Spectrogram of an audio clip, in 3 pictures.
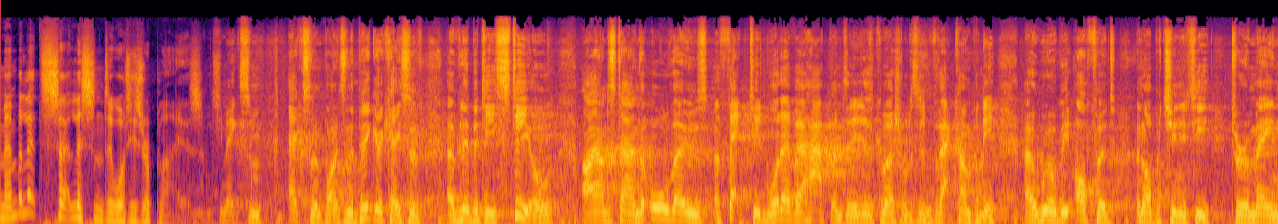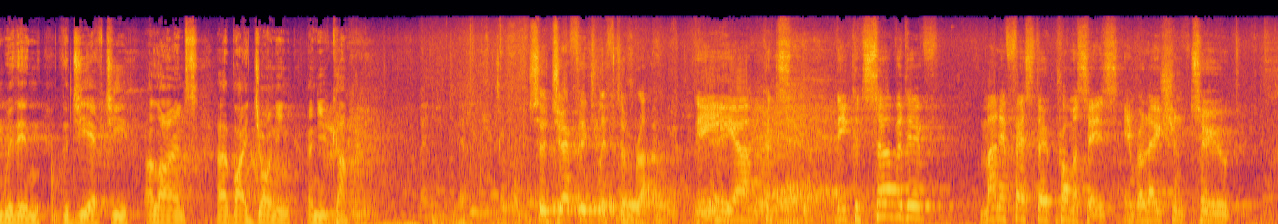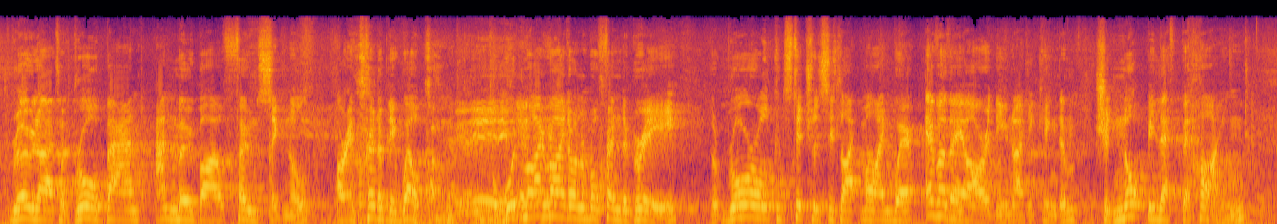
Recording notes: live at the opposition party's campaign launch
